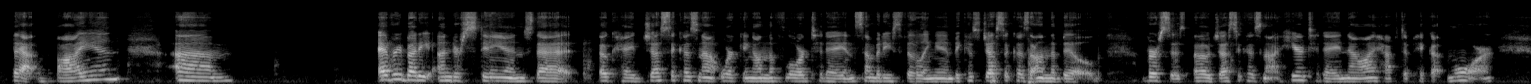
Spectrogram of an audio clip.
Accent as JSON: {"language": "English", "town": "Chicago", "region": "Illinois", "country": "United States", "tie": "born or raised there", "lives_now": "Texas, United States", "said": "H-E-B is the greatest grocery store in the country, and I grew up outside Chicago, so they have everything."}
